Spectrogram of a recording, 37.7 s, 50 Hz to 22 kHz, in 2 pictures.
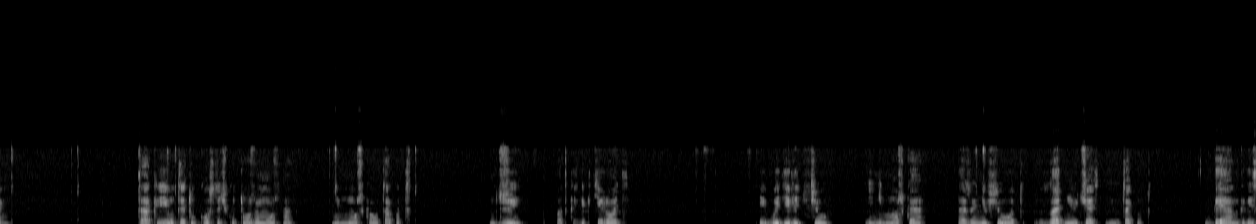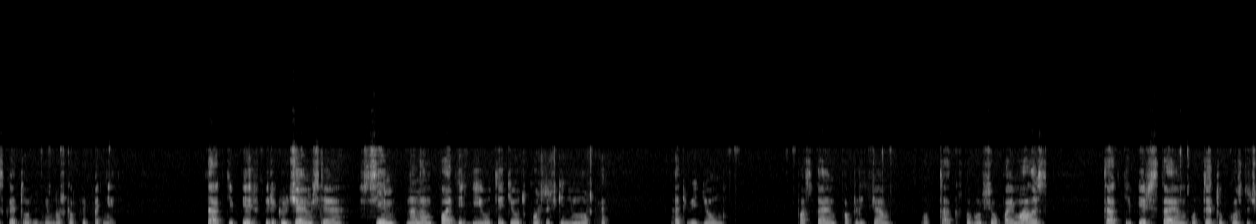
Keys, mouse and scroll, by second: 1.2 click, 2.5 click, 4.9 click, 6.1 click, 8.0 g, 11.3 click, 14.6 click, 20.6 middle click, 23.6 KP_7, 25.7 click, 30.7 click, 30.7 g, 31.4 g, 34.7 middle click, 36.6 click, 37.2 g.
